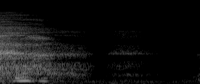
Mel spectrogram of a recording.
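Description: A man's voice trailing off at the end of a drawn-out "and" into a breath out, then a soft breath in about a second later.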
